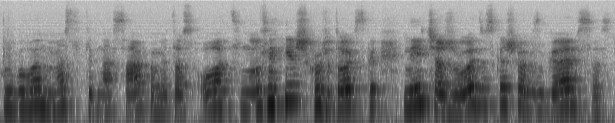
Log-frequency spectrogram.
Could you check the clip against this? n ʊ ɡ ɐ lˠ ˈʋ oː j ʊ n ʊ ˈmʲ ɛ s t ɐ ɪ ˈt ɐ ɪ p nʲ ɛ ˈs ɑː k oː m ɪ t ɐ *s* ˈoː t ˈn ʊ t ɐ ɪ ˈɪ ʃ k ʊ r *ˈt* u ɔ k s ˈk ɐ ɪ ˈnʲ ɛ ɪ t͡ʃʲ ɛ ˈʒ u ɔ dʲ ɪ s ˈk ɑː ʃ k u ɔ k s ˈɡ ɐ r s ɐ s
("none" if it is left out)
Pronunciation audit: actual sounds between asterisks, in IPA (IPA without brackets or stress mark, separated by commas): s, t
